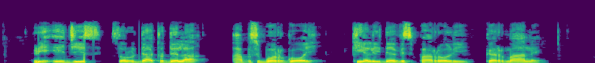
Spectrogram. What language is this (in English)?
Esperanto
